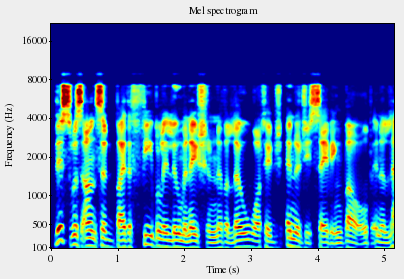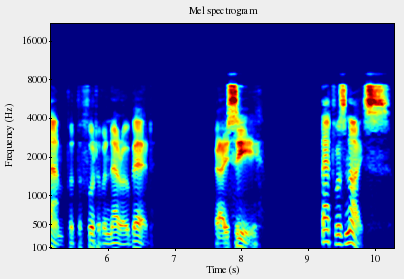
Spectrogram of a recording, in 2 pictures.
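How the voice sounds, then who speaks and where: A man's voice: lowish voice, no room sound, muffled recording. A man reading scripted mystery fiction as an audiobook narrator.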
